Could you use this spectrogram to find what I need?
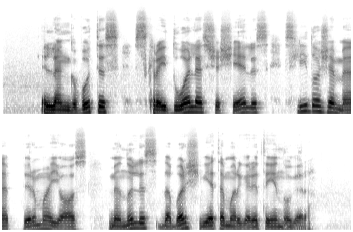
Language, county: Lithuanian, Vilnius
